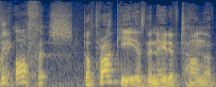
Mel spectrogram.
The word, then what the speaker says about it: Dothraki: He pronounces Dothraki, Dothraki.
